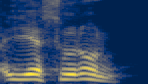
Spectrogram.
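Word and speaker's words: Jeshurun: Miren, pero Jeshurún es Israel, y más que nada se pronuncia Yeshurún.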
